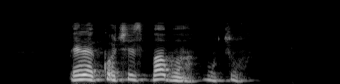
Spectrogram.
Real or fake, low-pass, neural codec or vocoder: fake; 7.2 kHz; codec, 16 kHz, 16 kbps, FreqCodec, larger model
